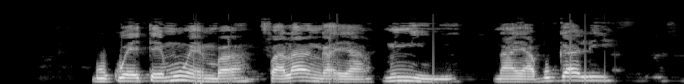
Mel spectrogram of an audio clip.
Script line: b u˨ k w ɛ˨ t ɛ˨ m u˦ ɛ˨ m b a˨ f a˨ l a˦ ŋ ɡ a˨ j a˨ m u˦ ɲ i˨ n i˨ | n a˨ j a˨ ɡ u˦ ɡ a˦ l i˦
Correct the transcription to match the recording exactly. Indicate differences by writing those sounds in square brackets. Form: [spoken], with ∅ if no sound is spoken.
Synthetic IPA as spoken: b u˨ k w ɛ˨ t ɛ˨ m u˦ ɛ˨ m b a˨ f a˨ l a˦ ŋ ɡ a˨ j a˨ m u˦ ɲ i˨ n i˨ | n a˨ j a˨ [b] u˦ ɡ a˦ l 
